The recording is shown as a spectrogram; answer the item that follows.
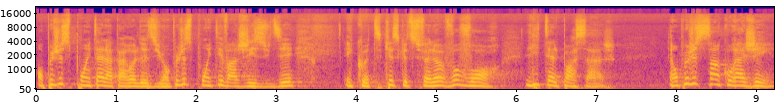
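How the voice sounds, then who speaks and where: High-voiced pastor preaching in a reverberant hall. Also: male voice, animated, normal speed, creaky, breathy edge. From Canada. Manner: preaching with rising emphasis and calls to the congregation. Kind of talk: sermon.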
